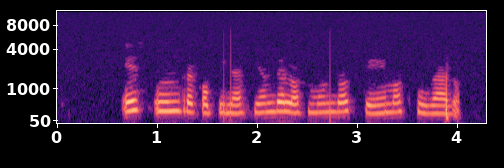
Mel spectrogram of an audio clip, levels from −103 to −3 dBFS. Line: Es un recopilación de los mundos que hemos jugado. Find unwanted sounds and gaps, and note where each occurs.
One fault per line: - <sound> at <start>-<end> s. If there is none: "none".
none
